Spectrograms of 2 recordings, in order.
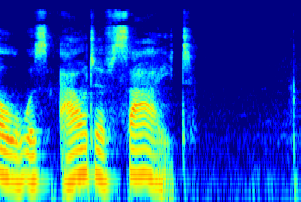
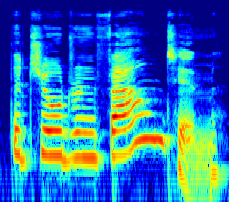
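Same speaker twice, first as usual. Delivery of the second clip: ordinary delivery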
